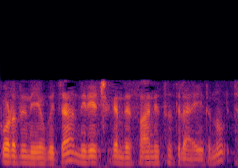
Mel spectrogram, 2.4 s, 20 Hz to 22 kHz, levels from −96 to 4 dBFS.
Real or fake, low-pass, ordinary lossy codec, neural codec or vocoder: real; 3.6 kHz; none; none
